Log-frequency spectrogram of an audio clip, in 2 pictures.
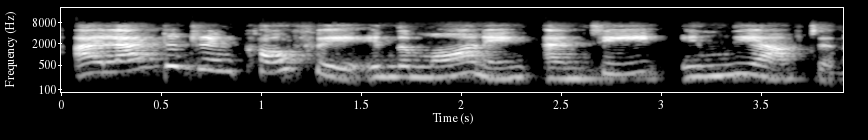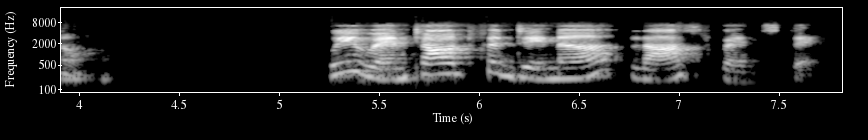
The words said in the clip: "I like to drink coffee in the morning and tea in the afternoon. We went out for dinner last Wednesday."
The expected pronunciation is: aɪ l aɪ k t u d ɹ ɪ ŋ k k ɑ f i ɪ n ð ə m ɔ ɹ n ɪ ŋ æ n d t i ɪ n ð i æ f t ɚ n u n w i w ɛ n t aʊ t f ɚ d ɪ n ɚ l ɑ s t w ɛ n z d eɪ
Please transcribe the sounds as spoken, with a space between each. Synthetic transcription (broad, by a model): aɪ l aɪ k t u d ɹ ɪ ŋ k k ɑ f i ɪ n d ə m ɔ ɹ n ɪ ŋ æ n d s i ɪ n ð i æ f t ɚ n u n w i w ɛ n t aʊ t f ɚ d ɪ n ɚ l ɑ s t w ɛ n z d eɪ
